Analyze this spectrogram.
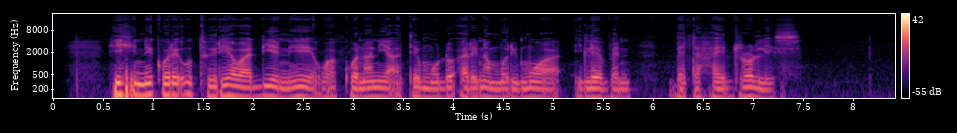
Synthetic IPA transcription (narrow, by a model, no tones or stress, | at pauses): hihinekoɾeʔotʰwiɾiawaɗiɛnewakwɔnanija̰a̰t̪ɛmoɗɔʔaɾɪnamoɾimuailɛvɛn | bɛtahajdɾɔlis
